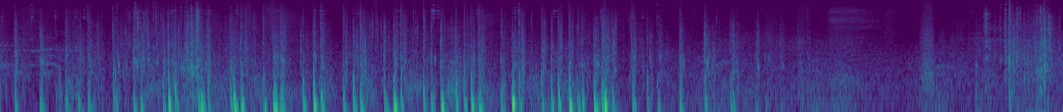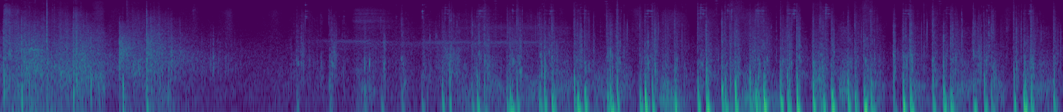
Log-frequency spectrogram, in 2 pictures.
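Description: A horse's hooves clop steadily on a dirt road.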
